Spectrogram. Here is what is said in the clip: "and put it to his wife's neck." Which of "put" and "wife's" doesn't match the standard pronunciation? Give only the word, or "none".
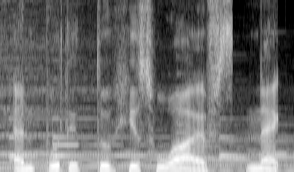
none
